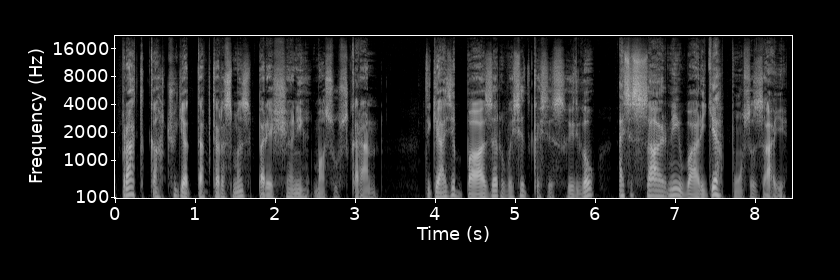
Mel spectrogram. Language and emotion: Kashmiri, sad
